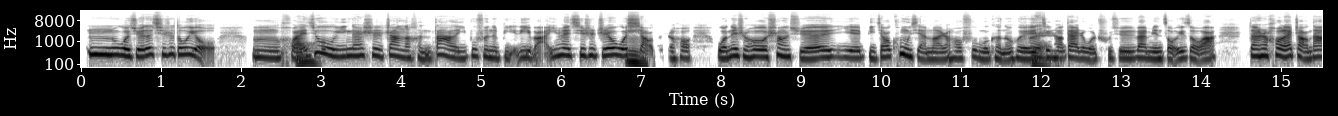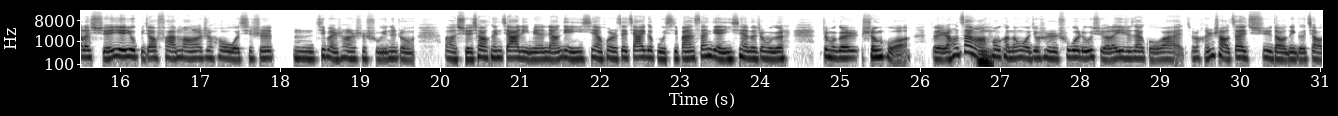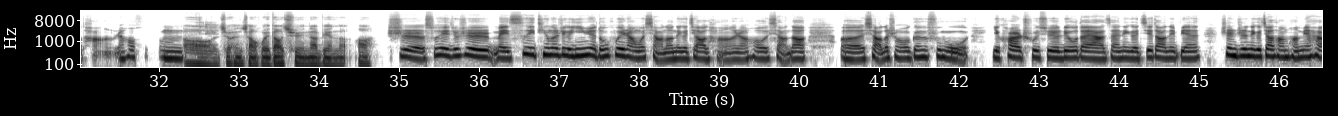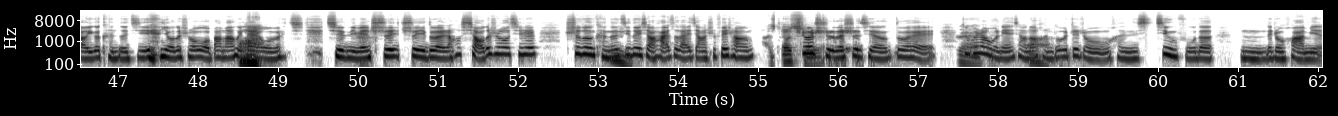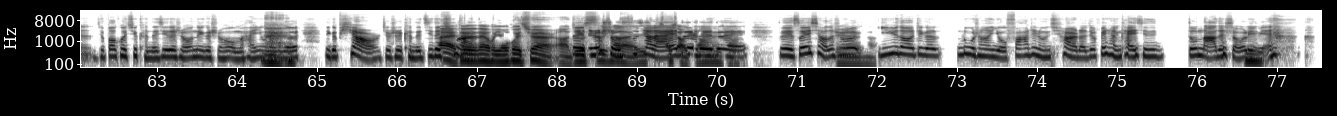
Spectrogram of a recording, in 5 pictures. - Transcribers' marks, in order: other background noise; chuckle; laughing while speaking: "哇"; chuckle; laugh; chuckle
- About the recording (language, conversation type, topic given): Chinese, podcast, 有没有一首歌能把你带回某个城市或街道？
